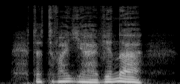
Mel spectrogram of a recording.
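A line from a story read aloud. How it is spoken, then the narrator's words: Hissed. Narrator (Russian): зашипела она на него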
